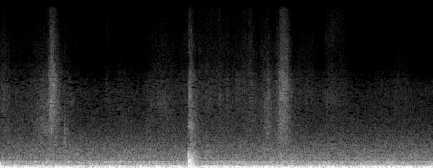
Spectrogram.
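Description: Steady low background rumble picked up by a phone microphone, with a single light click about three seconds in.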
